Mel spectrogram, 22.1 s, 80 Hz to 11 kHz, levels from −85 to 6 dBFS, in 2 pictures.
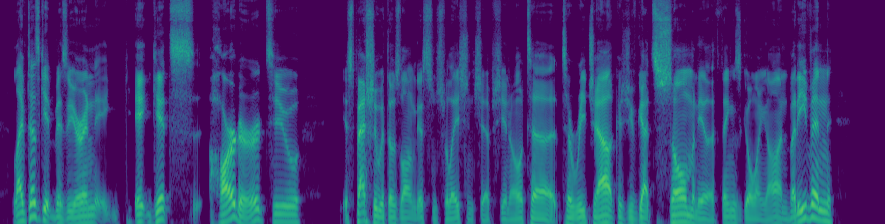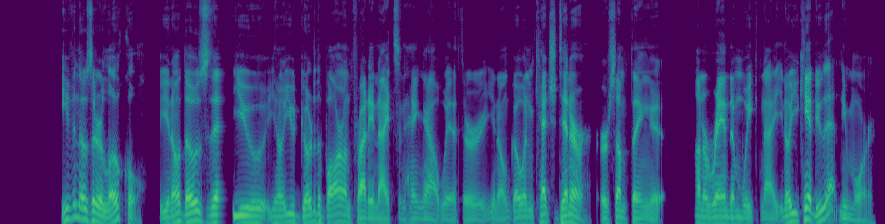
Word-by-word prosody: life 120 +2 +2
does 195 +4 +2
get 150 -11 0
busier, 90 +1 +1
and 105 +1 0
i - - -6
g - - -12 0.3
it 110 -1 +2
gets 150 - +1 0.2
harder 150 - +4 0.2
to 115 -1 -2 0.5
especially 105 - +1
with 95 - -3
those 90 -1 -3
long-distance 85 -1 -5
relationships, 85 -2 -6
you 80 - -5
know, 80 +2 -4
to 80 -2 +1
to 90 - 0
reach 90 +3 -2
out, 105 +3 +6
‘cause 90 -3 -7
you've 90 -2 -6
got - - -4
so 110 +2 +4
many 95 -5 -1
other 75 -2 -4
things 95 -4 -5
going 75 0 -5
on, 90 0 -3
but 120 - 0
even 150 -6 +3 1.4
even 155 +7 -1
those 155 -4 +2
that 135 - +5
are 105 - +5
local, 95 - 0
you 90 +2 -1
know, 100 - +3
those 120 -1 +4
that 110 +1 +2
you 105 -1 +2
you 95 - -6
know, 100 - 0
you'd 110 +1 -2
go 105 +1 +2
to 125 - -5
the 115 - -1
bar 105 +4 +2
on 110 - -1
Friday 90 -2 +2
nights 80 0 -1
and 80 - -10
hang 80 +1 -4
out 75 -3 -2
with 75 0 -6
or, 75 -1 -4
you 85 +5 -8
know, 80 0 -5
go 90 +1 -1
and 95 -1 -4
catch 115 0 +2
dinner 105 +2 +3
or - - 0
something, 85 -2 0
uh, - - -2 0.5
on 105 - +1
a - - +2
random 95 0 +3
weeknight, 85 -1 -3
you - - -7
know, 100 - +2
you 120 +2 +1
can't 155 +6 +5
do - - +2
that - - 0
anymore. 75 -5 -5
95 Hz, 210 wpm, -25 LUFS, 85-110 Hz, 1.4 s, out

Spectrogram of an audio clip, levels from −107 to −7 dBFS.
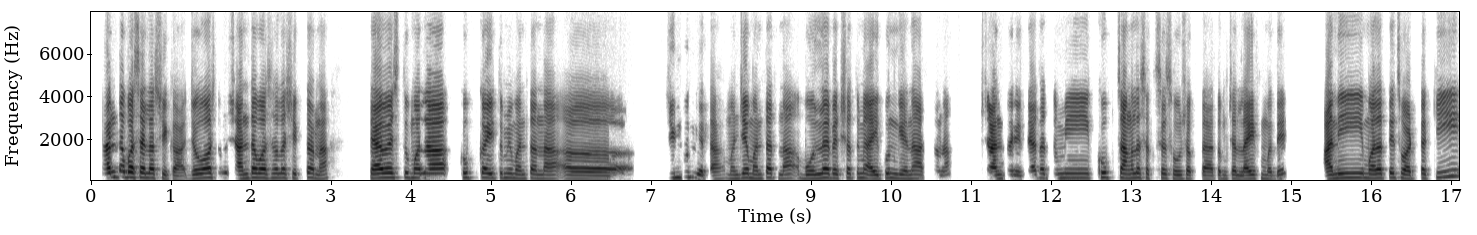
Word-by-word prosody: शांत 235 +5 +5
बसायला 230 -3 +5
शिका. 170 -6 -3
जेव्हा 200 +4 +4
तुम्ही 225 0 -14
शांत 185 +3 +3
बसायला 210 0 +2
शिकता 205 +2 -2
ना, - - -3 0.5
त्यावेळेस 215 +2 +7
तुम्हाला 215 -1 +5 0.2
खूप 220 0 -6
काही 215 -2 +3
तुम्ही 210 -1 -7
म्हणता 190 0 -3
ना 180 -1 -1
अ, 165 -2 0 0.8
जिंकून 220 +4 -6
घेता 170 -1 -3
म्हणजे 180 +3 -1
म्हणतात 195 +2 -1
ना 190 +2 -3
बोलण्यापेक्षा 195 +2 0
तुम्ही 210 -1 -2
ऐकून 175 +4 0
घेणं 185 -1 -2
असतं 185 0 -5
ना, 175 - -7 0.5
शांतरित्या, 180 -1 +2
तर 205 - 0
तुम्ही 205 +1 -4
खूप 230 -1 -4
चांगला 205 +1 +3
सक्सेस 205 -1 -8
होऊ 175 -1 -4
शकता 170 -2 -4
तुमच्या 170 +1 -6
लाईफमध्ये 170 +1 -1 0.6
आणि 210 +4 +3
मला 200 0 +5
तेच 215 -1 -4
वाटतं, 185 +1 0
की 245 +9 -5
200 Hz, 150 wpm, -24 LUFS, 180-215 Hz, 0.8 s, त्यावेळेस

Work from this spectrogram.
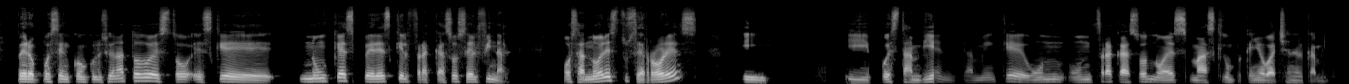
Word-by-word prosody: Pero, 130 -2 +6
pues, 125 +1 -1
en 125 -2 +2
conclusión 120 +2 -2
a 145 - +2
todo 160 0 +4
esto, 120 -4 0
es 115 - -3
que 110 -7 +2 0.2
nunca 140 +4 +1
esperes 130 -4 +3
que 140 - 0
el 120 - -3
fracaso 110 +4 -3
sea 120 - +2
el 115 - -5
final, 120 -4 -4 0.5
o 115 - -2
sea, 110 -1 +2
no 125 +4 +4
eres 180 +3 +4
tus 160 - -7
errores. - - +3 0.4
Y 105 -4 -3 0.7
y 110 -2 -7
pues 115 -2 -2
también 110 0 -4
también 100 +3 -20
que 145 - -3
un 110 +2 -9
un 110 +2 -11
fracaso 125 0 +1
no 110 -5 -3
es 105 0 +1
más 95 -1 +1
que - - -14
un 105 - -12
pequeño 100 0 -7
bache 90 +2 -1
en 95 - -13
el 90 - -14
camino. - - -14
115 Hz, 185 wpm, -23 LUFS, 105-130 Hz, 0.7 s, Pero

